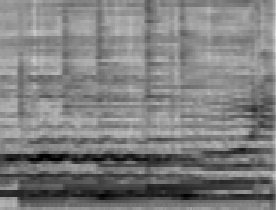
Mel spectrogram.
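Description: Slow instrumental music: a violin holds a long, gently wavering note over a steady accompaniment, then steps down to a lower note about a second and a half in.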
